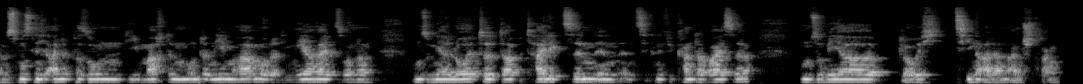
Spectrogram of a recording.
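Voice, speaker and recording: A man at a moderate pace, his loudness swinging widely. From Franconia, Germany (Würzburg). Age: 30s. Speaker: startup founder and CEO. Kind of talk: interview.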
